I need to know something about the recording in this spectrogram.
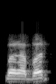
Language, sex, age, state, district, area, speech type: Gujarati, male, 18-30, Gujarat, Anand, urban, conversation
